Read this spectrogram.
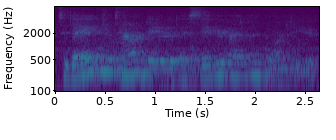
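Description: A man reading a Bible passage aloud at a church lectern in a steady, measured way. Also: sits high, slight background noise. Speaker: scripture reader. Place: church sanctuary. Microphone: lectern microphone, far camera. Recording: echoey church from far off.

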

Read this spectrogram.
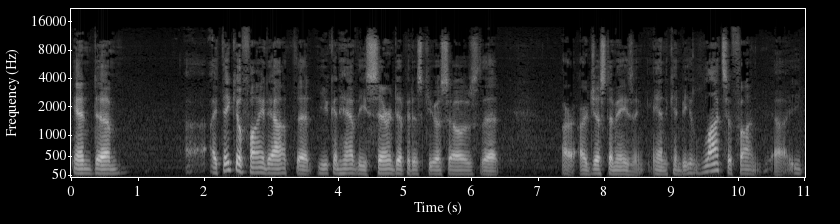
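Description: Male, 60s, American. Deep voice with vocal fry, halting conversational delivery, informal instructional talk. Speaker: ham radio hobbyist giving advice. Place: small indoor home radio room.

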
